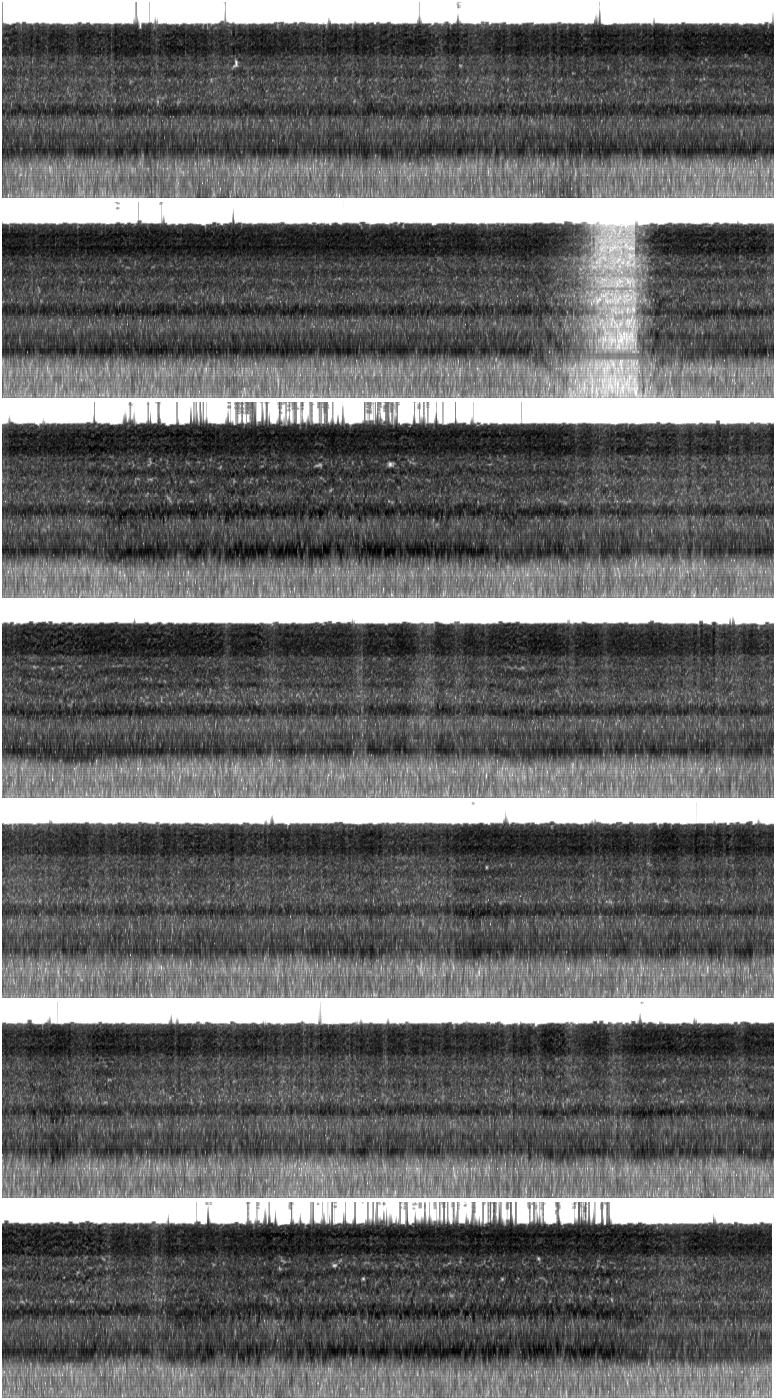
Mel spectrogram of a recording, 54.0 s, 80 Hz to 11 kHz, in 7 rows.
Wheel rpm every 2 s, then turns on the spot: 230, 230, 230, 230, 230, 230, 150, 160, 200, 200, 210, 230, 230, 230, 230, 230, 230, 230, 230, 230, 230, 230, 230, 220, 200, 190, 200.
none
